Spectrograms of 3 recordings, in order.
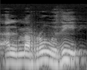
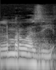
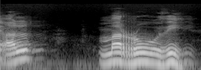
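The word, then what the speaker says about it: المروذي: dikatakan di sini waqala almarrudzi bukan almarwazi almarwazi ini beda kalau antum menemukan tulisan seperti ini terus ada juga ini beda bacanya Yang pertama bacanya gimana Al almarwazi yang ini Al maruzi murid Imam Ahmad beda enggak sama ya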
